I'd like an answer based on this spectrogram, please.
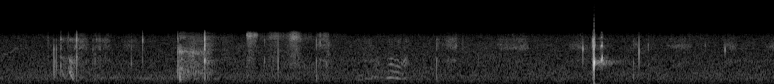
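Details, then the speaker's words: Baby boy's hiccups, likened to a mouse: soft, high, squeaky hiccups with an adult talking quietly nearby; ordinary infant hiccups. "Are you okay? Poor thing. Poor thing, your hiccups."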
